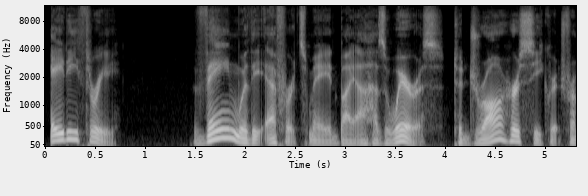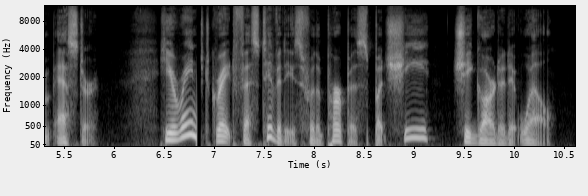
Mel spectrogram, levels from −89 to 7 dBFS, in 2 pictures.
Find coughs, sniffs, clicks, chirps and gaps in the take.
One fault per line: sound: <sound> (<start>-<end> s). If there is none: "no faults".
sound: dropout (6.8-6.9 s)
